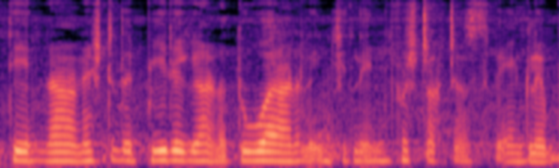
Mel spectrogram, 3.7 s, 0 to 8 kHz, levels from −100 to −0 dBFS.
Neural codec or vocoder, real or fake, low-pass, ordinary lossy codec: codec, 16 kHz, 8 kbps, FreqCodec, larger model; fake; none; none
